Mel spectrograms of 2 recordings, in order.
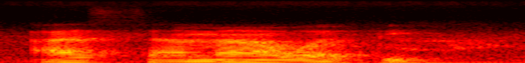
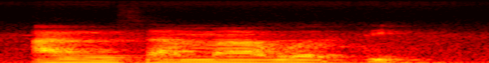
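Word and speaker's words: السماوات: As-samawati. Ingat, bukan al-samawati. Tidak boleh jelas.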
